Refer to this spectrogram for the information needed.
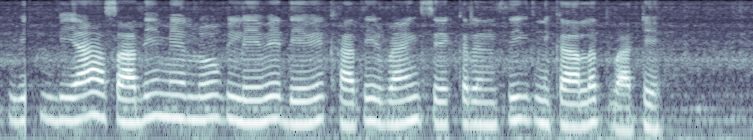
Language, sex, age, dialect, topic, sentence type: Bhojpuri, female, 36-40, Northern, banking, statement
